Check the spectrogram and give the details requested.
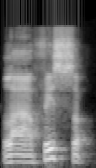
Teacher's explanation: qof sukun itu kan qalqalah atau memantul. Maka diakhiri dengan pantulan. Diakhiri dengan pantulan lafis.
